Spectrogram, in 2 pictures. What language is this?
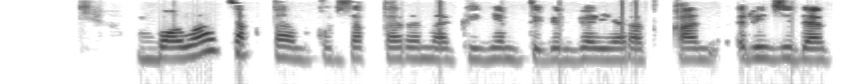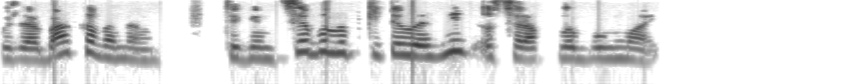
Bashkir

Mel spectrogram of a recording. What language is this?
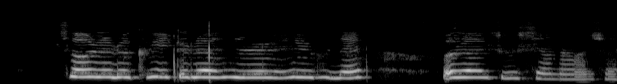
Icelandic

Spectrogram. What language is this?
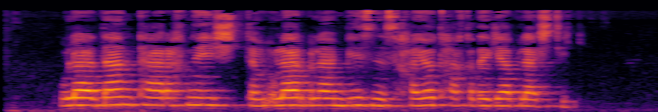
Uzbek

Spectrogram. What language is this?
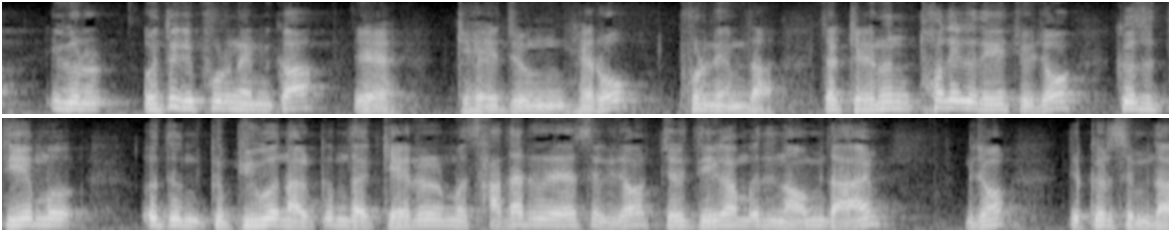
Korean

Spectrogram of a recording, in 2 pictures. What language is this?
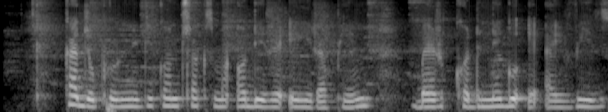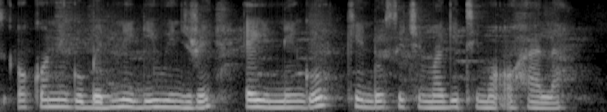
Luo (Kenya and Tanzania)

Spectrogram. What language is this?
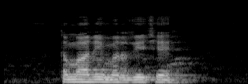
Goaria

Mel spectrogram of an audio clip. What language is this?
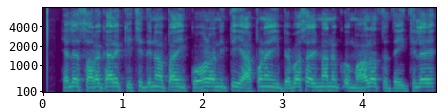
Odia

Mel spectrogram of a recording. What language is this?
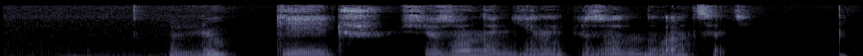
Russian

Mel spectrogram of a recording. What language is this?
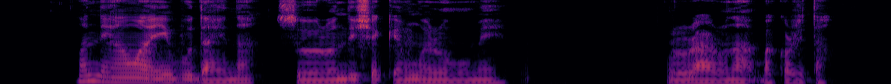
Igbo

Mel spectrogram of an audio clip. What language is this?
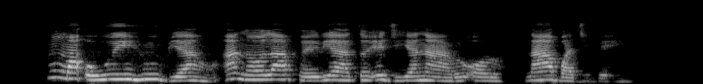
Igbo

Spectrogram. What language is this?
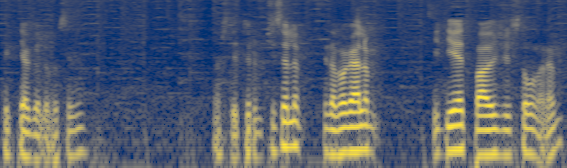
Lithuanian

